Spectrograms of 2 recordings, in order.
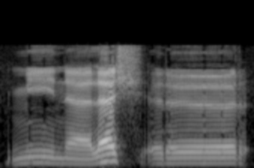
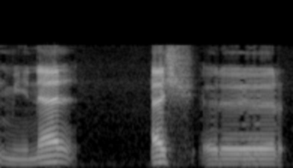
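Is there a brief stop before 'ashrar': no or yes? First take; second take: no; yes. First: The words run together without a stop. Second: A brief stop comes before the second word. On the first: "dia boleh baca naqal" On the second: "dia boleh baca dengan saktah"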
